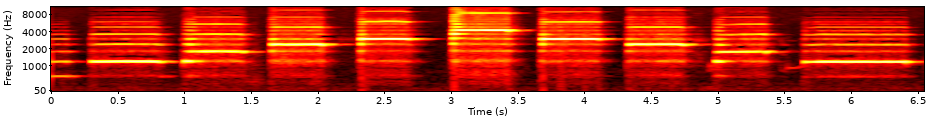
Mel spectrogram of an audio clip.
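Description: Generation tabor pipe overblown up its overtone series: a run of short, clear notes stepping up one overtone at a time to a shrill peak about three seconds in, then back down the same steps to a longer low note. Each harder breath brings out a higher note.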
